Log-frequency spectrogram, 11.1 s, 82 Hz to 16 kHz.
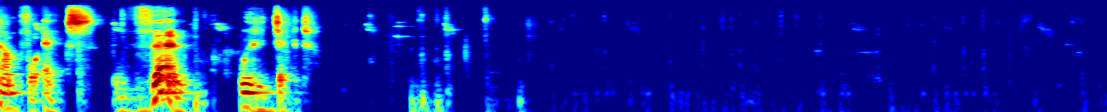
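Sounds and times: faint keyboard typing: 3.9 - 11.0.

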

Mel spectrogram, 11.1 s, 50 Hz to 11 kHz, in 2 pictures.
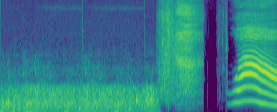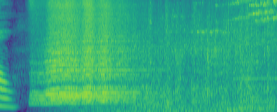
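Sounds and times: steam train whistle: 6.1 - 8.7
train rumble: 6.5 - 11.0.

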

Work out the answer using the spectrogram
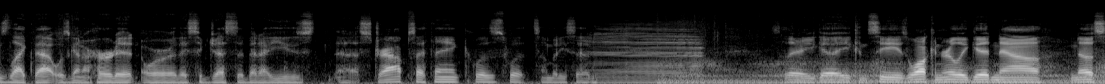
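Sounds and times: cow mooing: 5.9 - 7.9.

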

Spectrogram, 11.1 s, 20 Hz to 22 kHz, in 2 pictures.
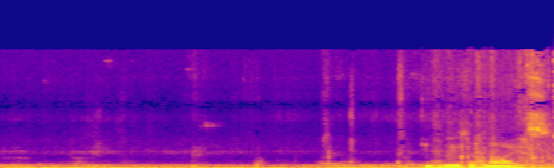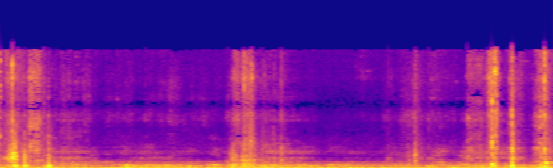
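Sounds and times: low store hum: 0.0 - 11.0
plastic packaging crinkling: 4.6 - 6.4.

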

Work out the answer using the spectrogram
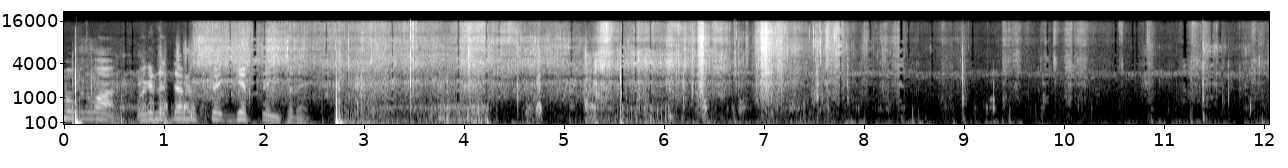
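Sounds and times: dry leaves crackling and rustling: 1.1 - 12.0
footsteps through leaves: 1.1 - 12.0.

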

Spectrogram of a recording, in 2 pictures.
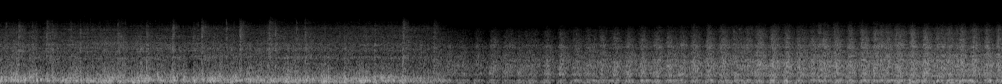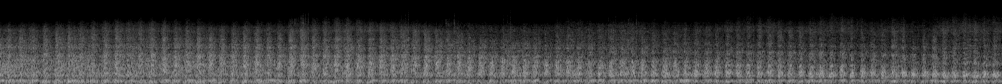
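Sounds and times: steam locomotive exhaust beats: 0.0 - 20.0
train wheels clicking over rail joints: 0.0 - 20.0.

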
